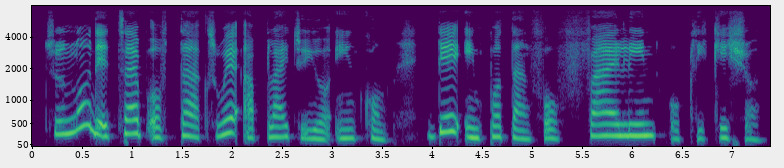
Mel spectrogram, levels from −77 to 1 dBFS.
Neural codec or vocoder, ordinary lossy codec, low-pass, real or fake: none; none; 7.2 kHz; real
